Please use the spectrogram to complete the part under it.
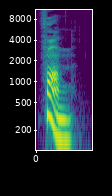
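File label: "fun", British English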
